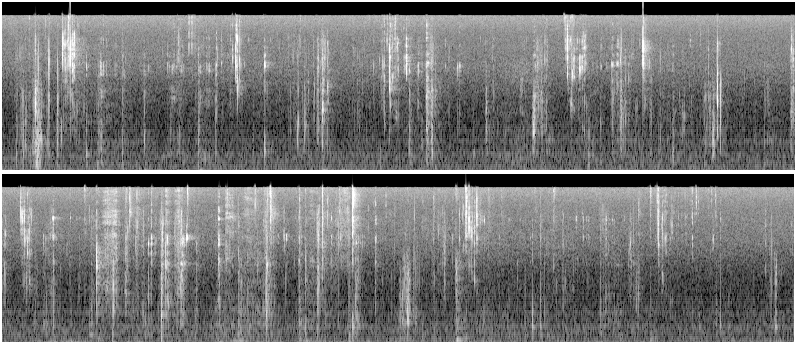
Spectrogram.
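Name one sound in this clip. A woman slurps and chews food close to a microphone.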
